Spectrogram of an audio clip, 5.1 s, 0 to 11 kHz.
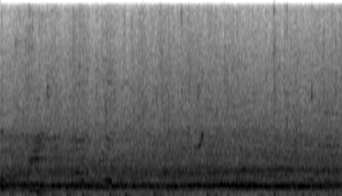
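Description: A packed basketball arena crowd at the Greece versus Germany EuroBasket 2005 final roars in a steady, dense wash of noise, with a commentator talking over it.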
